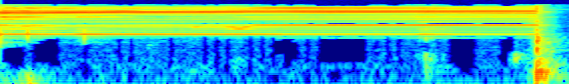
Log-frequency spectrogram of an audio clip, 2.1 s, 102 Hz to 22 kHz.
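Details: Used gaming PC with Gigabyte motherboard, heard through motherboard speaker cable: one unbroken high-pitched long POST beep, ending abruptly with a clunk; PC still POSTs and boots Windows 10. Cause unknown.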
